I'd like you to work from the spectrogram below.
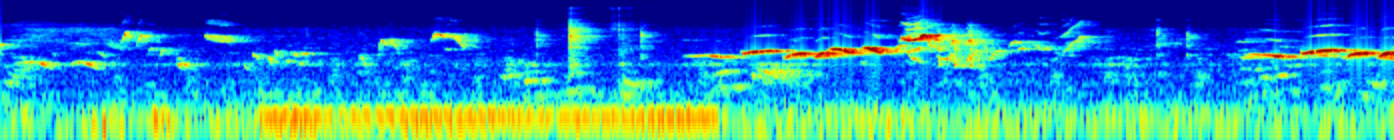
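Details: White-rumped shama singing, played as a lure to make another bird sing: scattered high chips over a steady low hum at first, then bright, fluting whistled phrases rising and falling in the second half.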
